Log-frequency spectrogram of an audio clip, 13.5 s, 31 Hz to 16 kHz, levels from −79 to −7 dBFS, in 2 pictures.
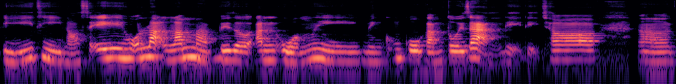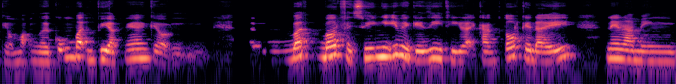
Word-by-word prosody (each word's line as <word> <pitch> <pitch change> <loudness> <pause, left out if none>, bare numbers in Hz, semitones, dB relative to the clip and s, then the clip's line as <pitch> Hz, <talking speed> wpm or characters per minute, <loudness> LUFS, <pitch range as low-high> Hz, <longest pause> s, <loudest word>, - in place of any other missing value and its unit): ý 175 +5 -7
thì 195 -8 -5
nó 145 +1 -9
sẽ 215 +2 +3
hỗn 210 0 -2
loạn 235 -6 +3
lắm, 205 +4 +3
mà 200 -5 -1
bây 185 0 0
giờ 180 - -1
ăn 185 +1 -1
uống 165 0 -4
thì 170 -5 -6
mình 165 -1 -13
cũng 210 +5 -13
cố 185 -2 -1
gắng 165 0 -1
tối 175 -1 -1
giản 220 +4 +7
để 415 -2 -13
để 405 - -14 0.2
cho 190 0 0 0.4
ờ, 170 -1 -7
kiểu, 150 -3 -13
mọi 165 +2 -11
người 165 -1 -5
cũng 200 +7 -5
bận 235 -6 +4
việc 190 -4 +3
á, 205 +2 0
kiểu, 175 - -5
ừm, 150 -1 -12 0.6
ừm, 175 +2 -17
bớt 225 +1 +2
bớt 240 +4 +5
phải 190 - -3
suy 220 +3 +5
nghĩ 240 +2 +5
về 250 -4 +3
cái 175 0 +3
gì 205 +1 0
thì 175 -4 -3
lại 170 - -2
càng 175 -1 -2
tốt 230 +4 +1
cái 200 -4 0
đấy. 185 +9 +1 0.3
Nên 210 -1 +2
là 190 -1 +1
mình 170 -2 -7
185 Hz, 220 wpm, -24 LUFS, 170-210 Hz, 0.6 s, giản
